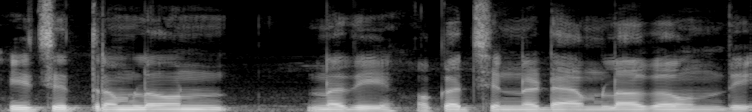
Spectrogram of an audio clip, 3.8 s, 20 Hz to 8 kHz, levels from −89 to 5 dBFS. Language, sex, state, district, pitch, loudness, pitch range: Telugu, male, Telangana, Hyderabad, 120 Hz, -15 LUFS, 115-120 Hz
